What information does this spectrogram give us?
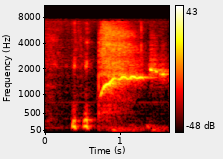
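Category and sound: human body sound, person whistling a tune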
